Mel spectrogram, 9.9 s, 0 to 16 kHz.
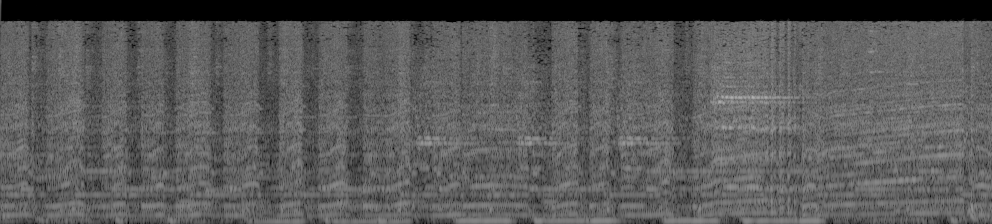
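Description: GT Sport NSX Group 3 race car engine revving hard against the rev limiter, a loud, steady buzzing drone with repeated stuttering pulses as the limiter cuts in, alongside tire noise.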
